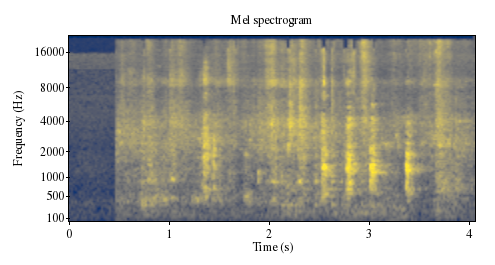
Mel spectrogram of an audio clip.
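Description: A hen and rooster clucking in a short run of bright calls over a busy farmyard background, moderately close.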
